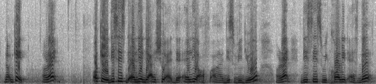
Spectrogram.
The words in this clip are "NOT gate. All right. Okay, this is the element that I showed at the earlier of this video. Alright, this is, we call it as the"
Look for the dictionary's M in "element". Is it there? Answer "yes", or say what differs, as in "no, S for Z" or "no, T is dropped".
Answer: no, M is dropped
